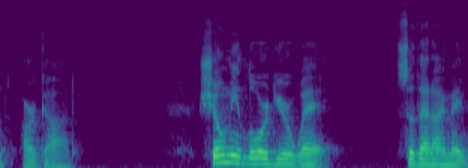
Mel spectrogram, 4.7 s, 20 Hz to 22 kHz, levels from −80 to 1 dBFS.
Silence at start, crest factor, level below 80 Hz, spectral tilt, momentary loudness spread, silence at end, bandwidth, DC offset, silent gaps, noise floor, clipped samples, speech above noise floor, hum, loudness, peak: 0 s; 18 dB; -62 dBFS; -7 dB/octave; 15 LU; 0 s; 15.5 kHz; under 0.1%; none; -77 dBFS; under 0.1%; 50 dB; none; -28 LUFS; -12 dBFS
